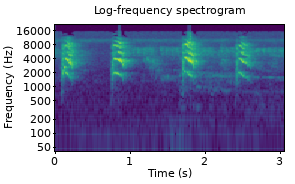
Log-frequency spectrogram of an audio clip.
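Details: Loud parrot, presented as a natural calling sound: four harsh, broadband squawks, each a short rasping burst spaced under a second apart, in a quiet indoor setting.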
